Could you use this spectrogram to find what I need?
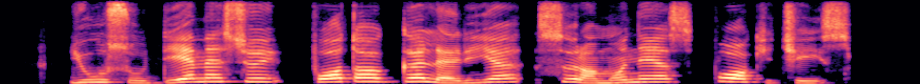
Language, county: Lithuanian, Kaunas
